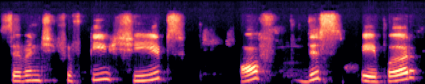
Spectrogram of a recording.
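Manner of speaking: very slow, word by word; slow dictation. Shown as a demonstration. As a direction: spell it out for notes. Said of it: "dictating the answer slowly".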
